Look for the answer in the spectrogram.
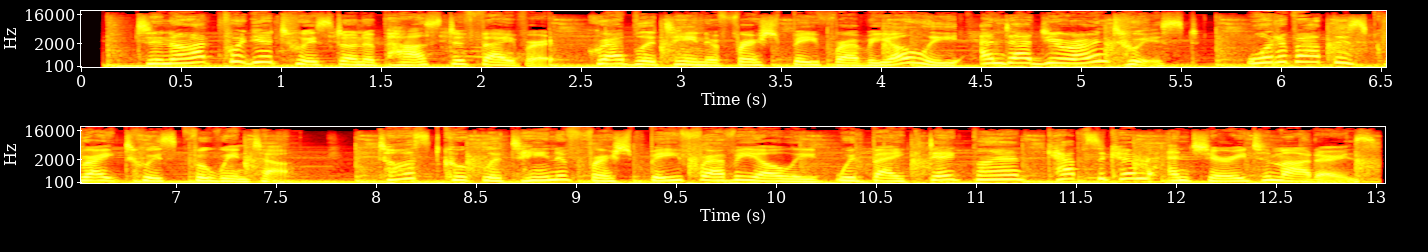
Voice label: LATINA

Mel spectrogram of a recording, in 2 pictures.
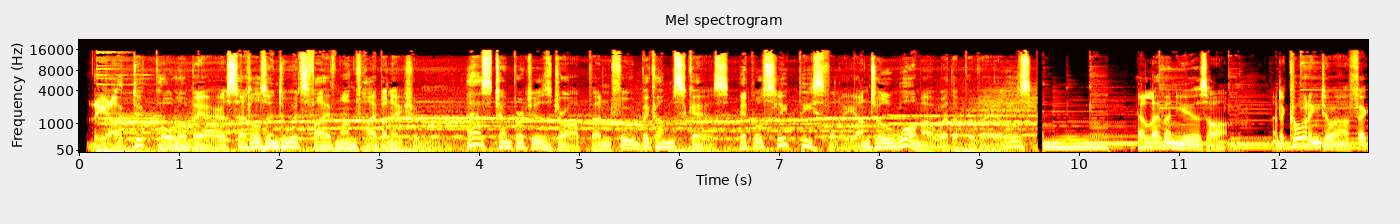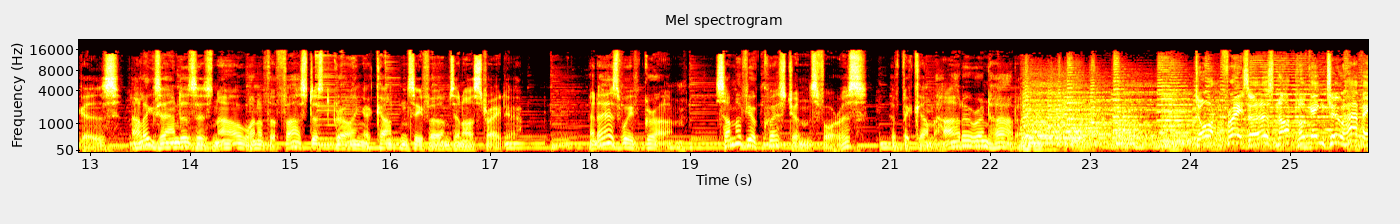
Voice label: corporate

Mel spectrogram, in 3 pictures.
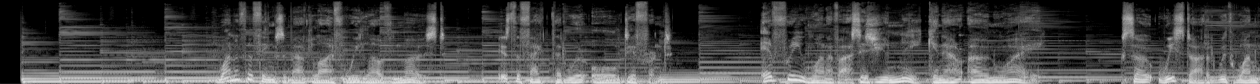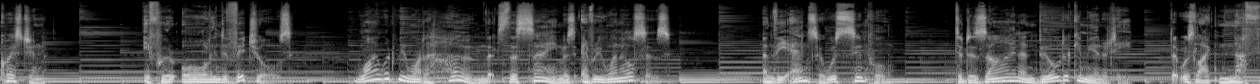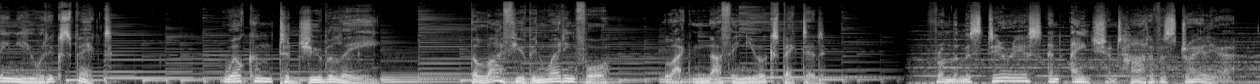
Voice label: Corporate

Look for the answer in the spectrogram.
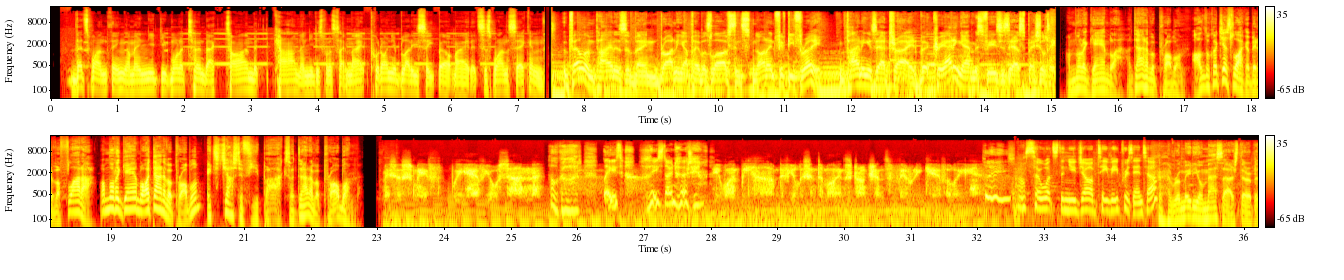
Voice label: ACTING

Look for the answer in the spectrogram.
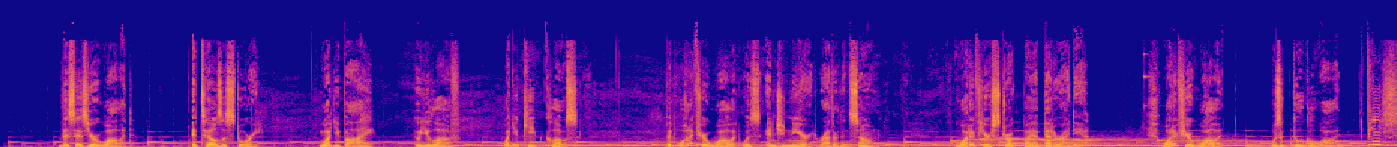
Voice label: Character Accents

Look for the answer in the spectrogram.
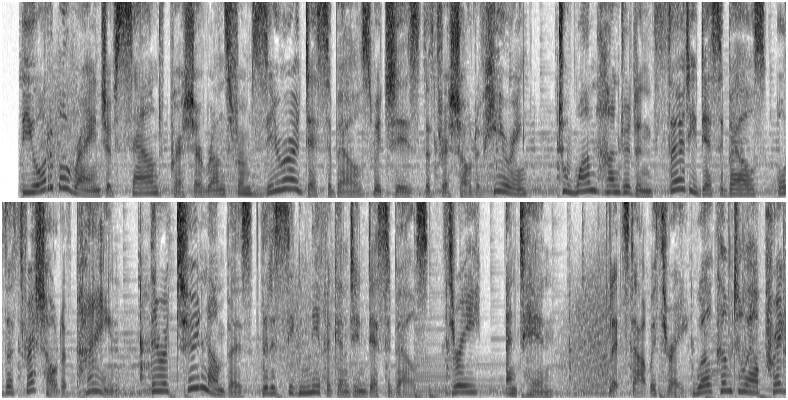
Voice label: Narrations

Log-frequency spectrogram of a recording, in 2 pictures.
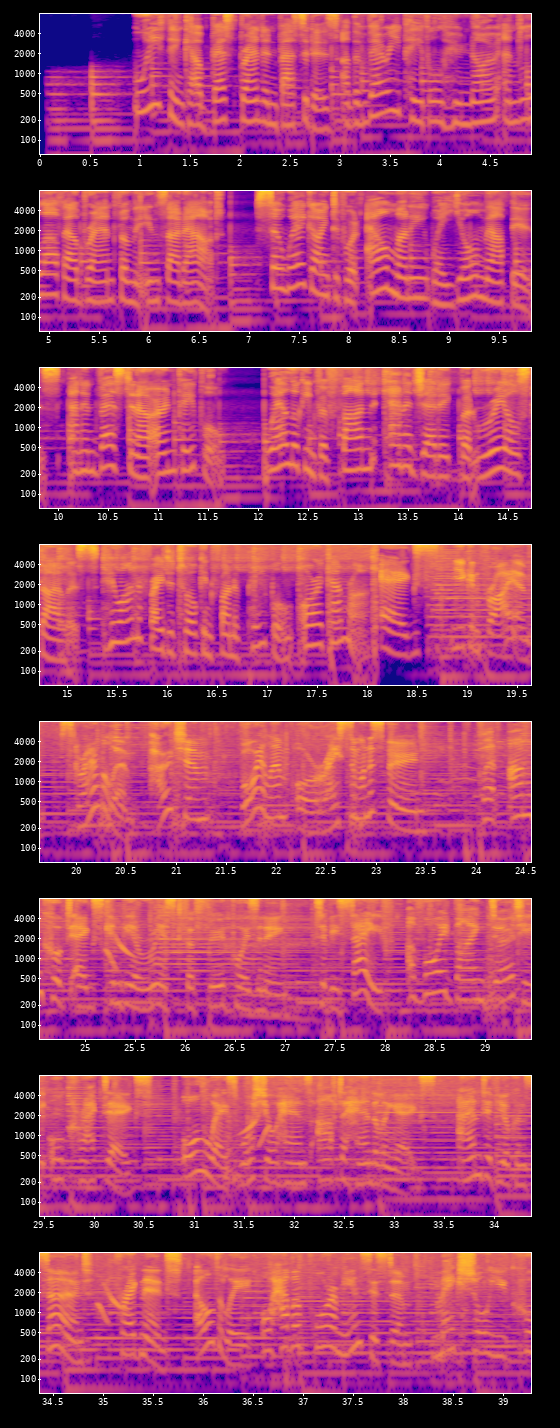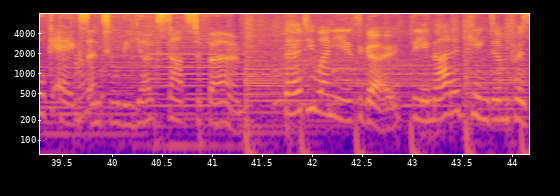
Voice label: narration and corporate

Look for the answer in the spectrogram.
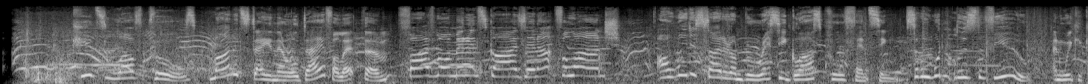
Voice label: Voice Acting

